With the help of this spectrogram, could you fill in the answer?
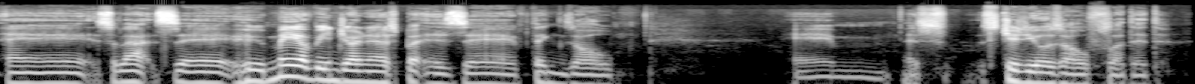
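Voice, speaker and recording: This man speaks with a Scottish accent at a fairly slow pace. His pitch is medium, with ordinary variation. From Scotland. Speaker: podcast host. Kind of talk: casual chat.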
